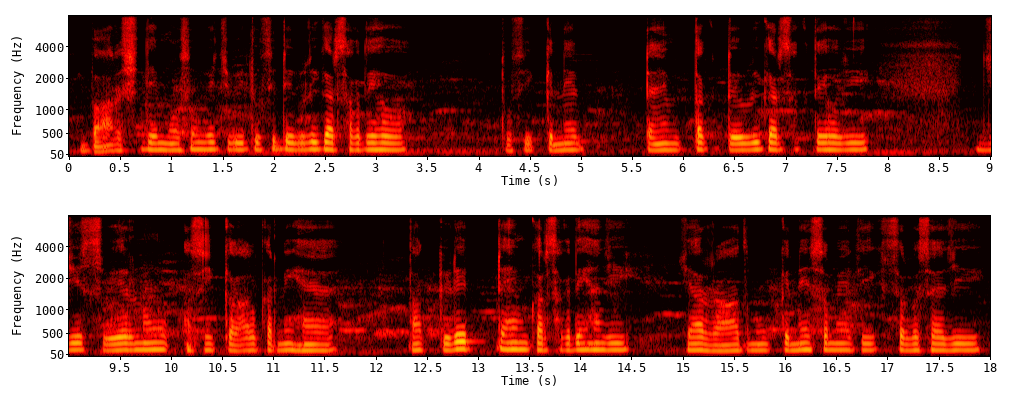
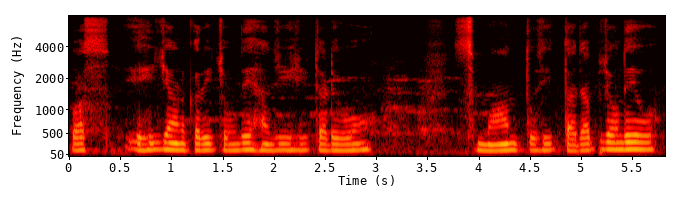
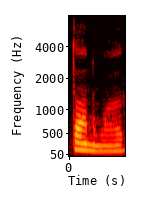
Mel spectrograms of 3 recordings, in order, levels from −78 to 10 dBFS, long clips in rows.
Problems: continuous background conversations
